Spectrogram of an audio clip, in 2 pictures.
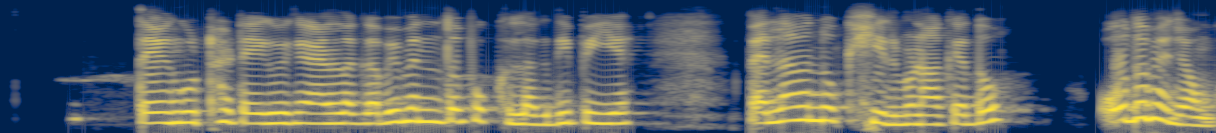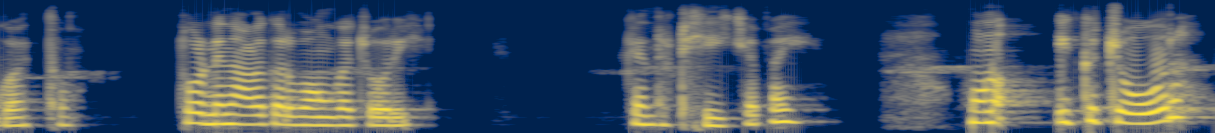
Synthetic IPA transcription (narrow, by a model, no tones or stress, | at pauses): t̪ẽːɡuʈʰaːʈeːkbiːkɛːɽ̃ləɡːaːbiːmɛːnːũːt̪õːpʊkʰləɡd̪iːpəiːɛːpɛːlãːmɛ̃ːnːũːkʰiːd̪bəɽ̃aːkeːd̪oː | o̰ːd̪aːmɛ̃ːd͡ʒãːũːɡaːɪt̪ʰːõː | t̪ʊaːɖeːnaːlkəɾʋaːũːŋɡaːt͡ʃoːɾiː | kɛ̃nd̪eːʈʰiːkɛːpaːiː | hʊɳɪkt͡ʃoːɾ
